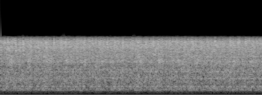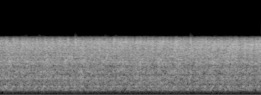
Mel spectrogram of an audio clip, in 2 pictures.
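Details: Biernatzki milling machine after fitting a new drive shaft, test run; loud even gear hiss and whir without knocks or surges, quieter and smoother than the original shaft; table feed gearbox switch is separately very noisy.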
